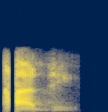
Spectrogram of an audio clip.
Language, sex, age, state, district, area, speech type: Sindhi, male, 18-30, Gujarat, Kutch, rural, conversation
